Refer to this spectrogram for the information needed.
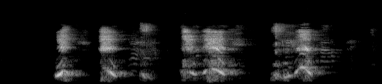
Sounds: Sigh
